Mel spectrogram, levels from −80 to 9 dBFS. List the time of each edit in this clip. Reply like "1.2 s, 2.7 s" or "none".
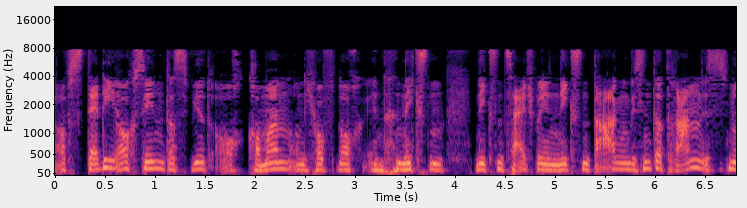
none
